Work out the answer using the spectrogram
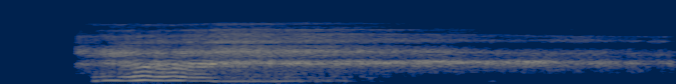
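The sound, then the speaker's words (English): A deep breath during a morning breathing exercise is released as one long, audible sigh. It is voiced at first, then trails off into airy breath for about three seconds. “Okay, ready? Breathe in. Hold. Breathe out.”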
